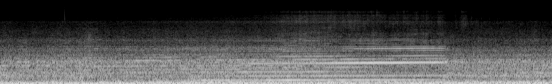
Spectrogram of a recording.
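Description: A race car engine roars through a race at Lime Rock, close and loud, holding a steady, unbroken drone whose pitch climbs gradually, with no voices.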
